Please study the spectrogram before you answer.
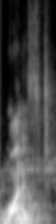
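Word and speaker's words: honest: এখানে তো আমাদের অনেস্ট বলতে হইতো কিন্তু হচ্ছে প্রোনাউন্সিয়েশন হবে অনেস্ট তাহলে এইচ কিন্তু তার যে প্রপার যে উচ্চারণ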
